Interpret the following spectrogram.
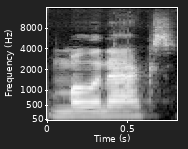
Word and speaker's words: Mullinax: Um, today we are here with myself, Lady Jacob, and Joe Mullenax. Joe, am I pronouncing that correctly?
